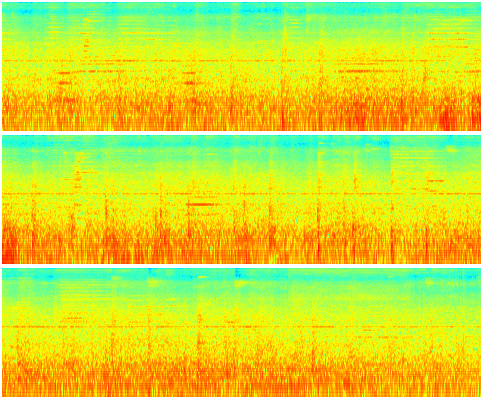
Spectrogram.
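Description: Electric suburban trains running, heard from aboard one of them: wheels rumbling and clattering over rail joints and points, with brief wheel squeals on the curves and a steady high tone throughout.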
